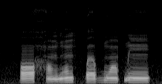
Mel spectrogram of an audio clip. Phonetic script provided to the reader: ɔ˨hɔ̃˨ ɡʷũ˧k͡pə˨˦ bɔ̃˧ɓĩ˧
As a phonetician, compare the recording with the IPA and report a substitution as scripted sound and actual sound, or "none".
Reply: none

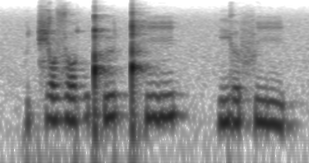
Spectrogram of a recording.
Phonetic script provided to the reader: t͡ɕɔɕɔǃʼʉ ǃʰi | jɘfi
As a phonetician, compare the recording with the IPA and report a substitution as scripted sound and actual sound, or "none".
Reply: ɕ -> z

